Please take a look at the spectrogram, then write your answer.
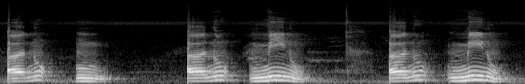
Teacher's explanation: ہم اس بات پر غور کریں کہ جہاں پر واو کے اوپر حمزہ ہے اور حمزہ کے اوپر اگر جزم ہے تو وہاں حمزہ ساکنہ ہوگا، نون کو حمزہ ساکنہ سے ملائے گے، نون واو پیش نون نہیں پڑھا جائے گا بلکہ نون حمزہ پیش نو، اور حمزہ ساکنہ کے پڑھنے میں جھٹکا ہوتا ہے تو ہم نو کو جھٹکے سے پڑھیں گے، انو انو مینو انو مینو۔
